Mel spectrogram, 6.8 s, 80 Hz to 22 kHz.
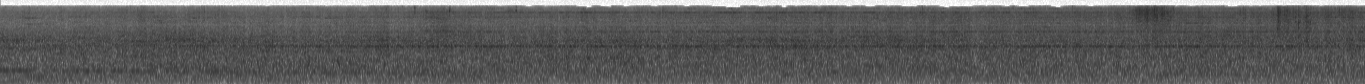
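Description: Moscow Metro 81-760A/761A 'Oka' train pulling into an underground station platform: a steady, loud rumble of wheels and running gear echoing in the station, with a faint falling tone in the first second and a thin high tone held from about a second and a half in.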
